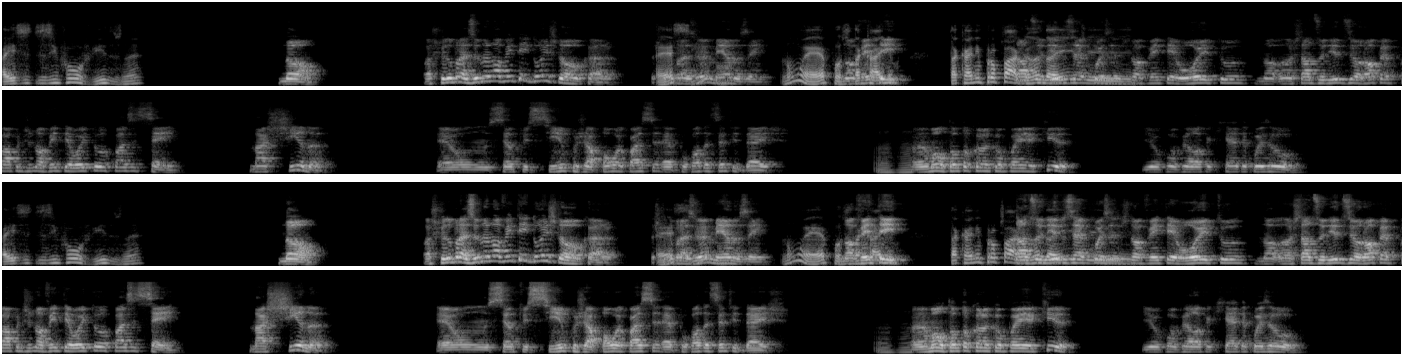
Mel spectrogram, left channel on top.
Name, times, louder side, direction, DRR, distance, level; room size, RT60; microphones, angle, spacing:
voice 1, 0.0-1.4 6.5-7.3 7.8-9.0 9.5-11.4 22.7-23.2, left 2 dB, 30° left, 0.5 m, -29 dB
voice 2, 2.8-3.2 4.2-6.2 6.5-7.7 8.4-9.0 10.1-15.8 16.5-17.3 18.3-21.8 23.1-24.7 25.4-27.0, right 3 dB, 80° right, 0.5 m, -25 dB
2.4 x 2.0 x 3.0 m
head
